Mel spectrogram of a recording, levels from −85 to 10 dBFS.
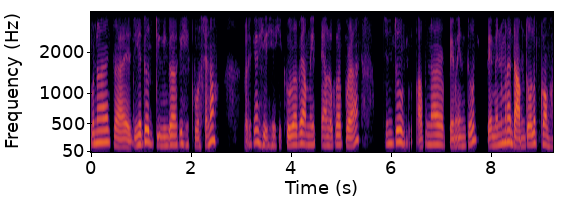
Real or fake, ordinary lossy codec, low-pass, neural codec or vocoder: fake; none; 3.6 kHz; codec, 16 kHz, 8 kbps, FunCodec, trained on LibriTTS, 25 frames a second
